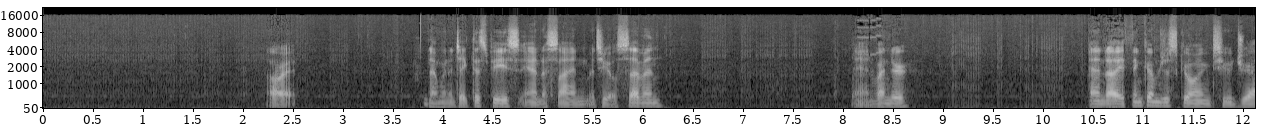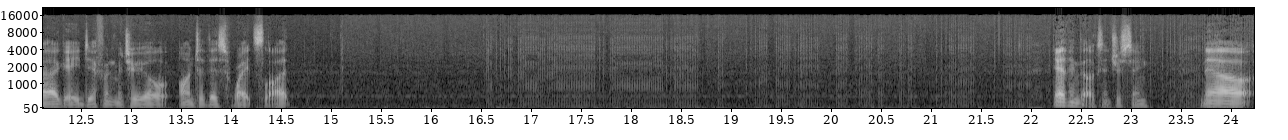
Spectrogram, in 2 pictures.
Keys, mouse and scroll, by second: 1.2 ctrl+shift+click, 2.3 Escape, 3.1 click, 5.0 7, 6.1 click, 7.9 space, 9.1 right click, 11.1 right click, 12.7 click, 15.0 click, 15.8-16.3 scroll down 1, 16.5 click, 18.8 scroll down 1, 19.0 right click, 22.8 right click.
